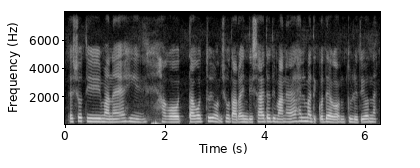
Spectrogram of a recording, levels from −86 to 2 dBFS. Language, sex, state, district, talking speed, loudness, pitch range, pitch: Chakma, female, Tripura, Dhalai, 170 wpm, -17 LUFS, 205-230 Hz, 220 Hz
